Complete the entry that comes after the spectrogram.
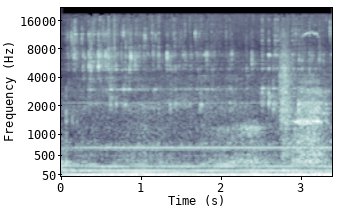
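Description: Tea pours steadily into a cup, a continuous trickle of liquid over a low background hum, swelling briefly louder near the end; no one speaks.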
